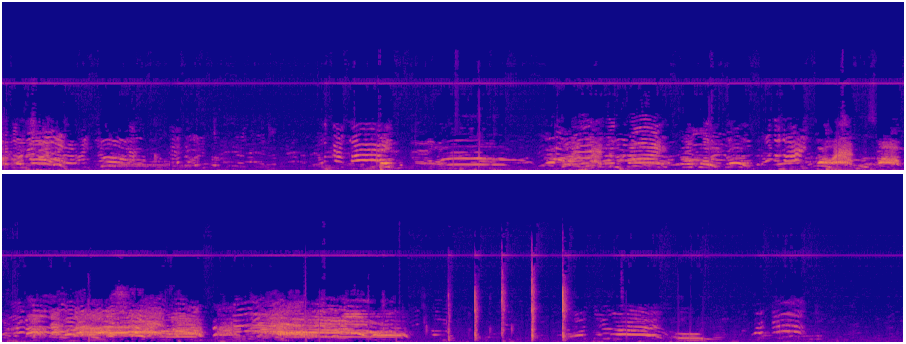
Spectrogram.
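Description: Young women call out and shout to each other across an open outdoor field.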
